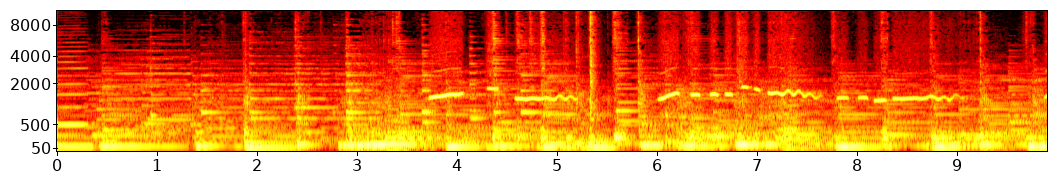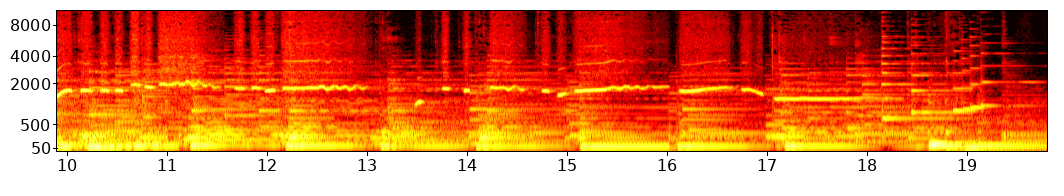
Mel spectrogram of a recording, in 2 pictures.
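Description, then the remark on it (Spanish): A clear whistled melody winds through a full musical accompaniment, sustained and tuneful with gliding notes, carrying steadily for the whole stretch without any talking. “Déjame que te silbe una canción.”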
